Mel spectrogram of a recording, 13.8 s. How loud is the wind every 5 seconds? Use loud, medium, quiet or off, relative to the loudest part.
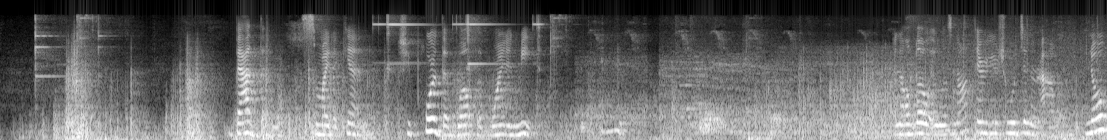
loud, medium, loud.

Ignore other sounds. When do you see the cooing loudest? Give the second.
9 s.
